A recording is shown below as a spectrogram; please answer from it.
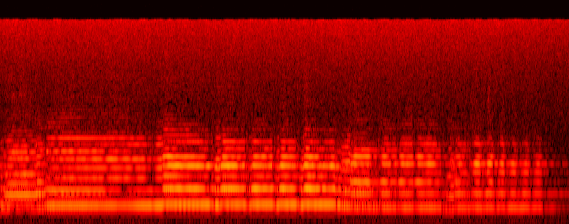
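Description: Solo jazz flute playing long, low held notes, with more than one pitch sounding at once at times, that step to new pitches every second or two.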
